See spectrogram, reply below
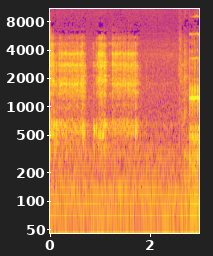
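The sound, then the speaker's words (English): A telephone rings loudly: two long, trilling bursts with a brief gap between them, followed by a short pause and a faint new sound at the end. Nobody speaks. “That's them! That's them! Oh, jeez, where's the phone?”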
